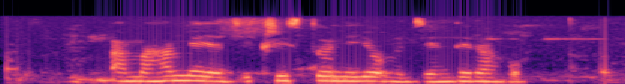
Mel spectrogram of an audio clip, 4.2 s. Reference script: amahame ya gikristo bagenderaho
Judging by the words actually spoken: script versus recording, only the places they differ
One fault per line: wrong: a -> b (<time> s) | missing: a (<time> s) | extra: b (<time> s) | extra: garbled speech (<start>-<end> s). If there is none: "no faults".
extra: niyo (2.3 s)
